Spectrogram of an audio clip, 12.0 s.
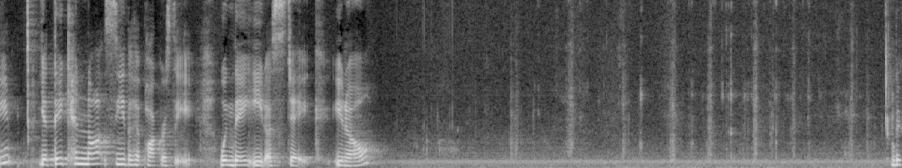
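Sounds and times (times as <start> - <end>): steady low hum: 0.0 - 12.0
wet chewing clicks and smacks: 5.6 - 11.9.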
